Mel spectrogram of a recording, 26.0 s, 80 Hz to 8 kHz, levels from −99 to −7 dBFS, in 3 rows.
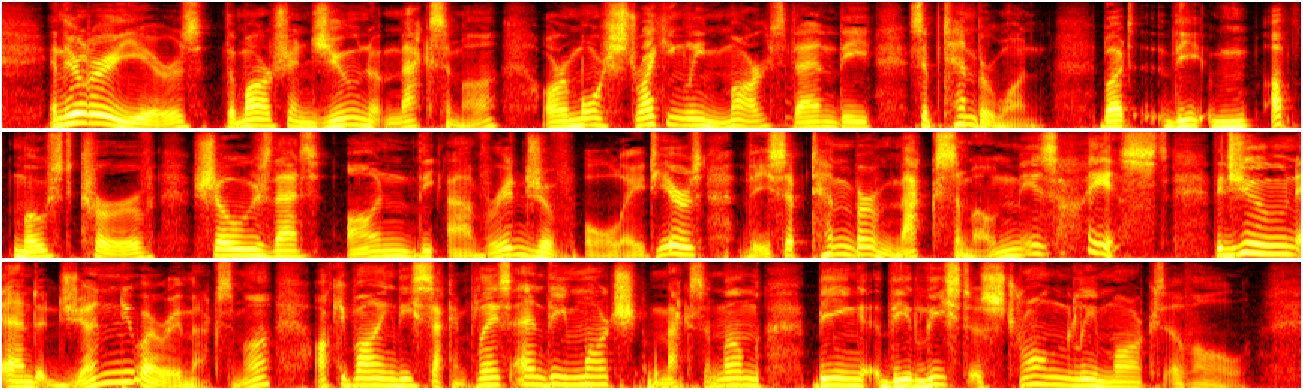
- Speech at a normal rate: No, slow, 130 wpm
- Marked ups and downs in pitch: Yes, wide, 5.8 semitones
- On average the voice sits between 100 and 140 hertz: Yes, low, 135 Hz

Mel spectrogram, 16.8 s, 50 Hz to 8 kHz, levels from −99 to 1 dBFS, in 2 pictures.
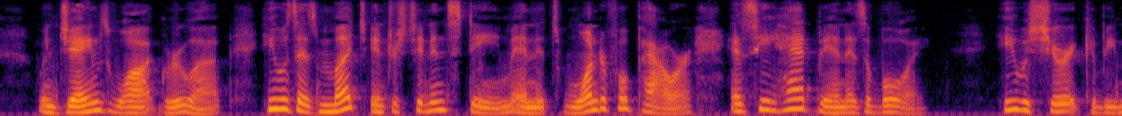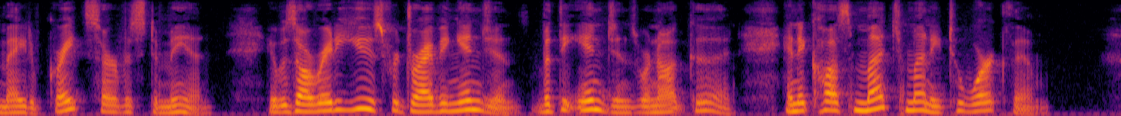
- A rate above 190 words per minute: Yes, average, 200 wpm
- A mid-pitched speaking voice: Yes, medium, 175 Hz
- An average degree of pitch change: No, wide, 5.9 semitones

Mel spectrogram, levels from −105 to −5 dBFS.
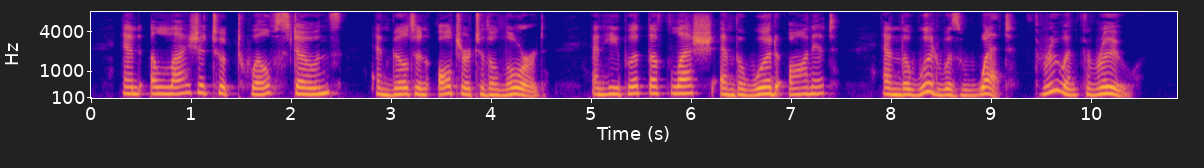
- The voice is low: No, high, 220 Hz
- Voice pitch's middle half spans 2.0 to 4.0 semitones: Yes, average, 3.1 semitones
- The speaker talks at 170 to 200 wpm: Yes, average, 180 wpm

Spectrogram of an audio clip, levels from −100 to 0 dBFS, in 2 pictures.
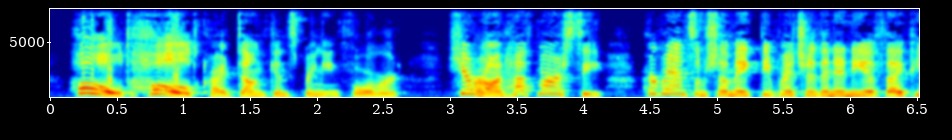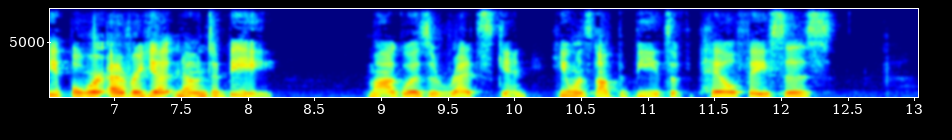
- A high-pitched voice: Yes, very high, 270 Hz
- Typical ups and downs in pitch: No, wide, 7.1 semitones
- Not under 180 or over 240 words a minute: Yes, average, 185 wpm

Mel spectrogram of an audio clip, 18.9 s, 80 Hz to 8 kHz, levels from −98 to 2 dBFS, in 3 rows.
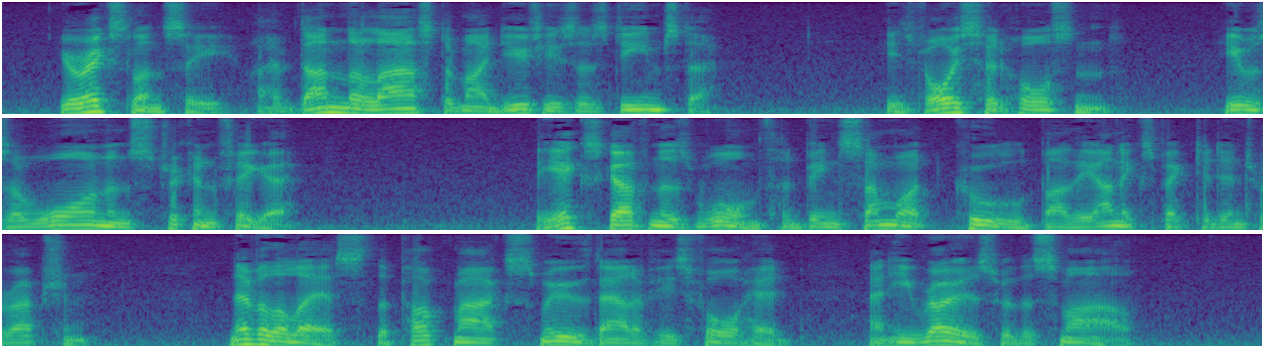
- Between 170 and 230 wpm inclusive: No, average, 160 wpm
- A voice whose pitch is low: Yes, very low, 95 Hz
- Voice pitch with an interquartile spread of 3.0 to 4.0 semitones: No, average, 4.7 semitones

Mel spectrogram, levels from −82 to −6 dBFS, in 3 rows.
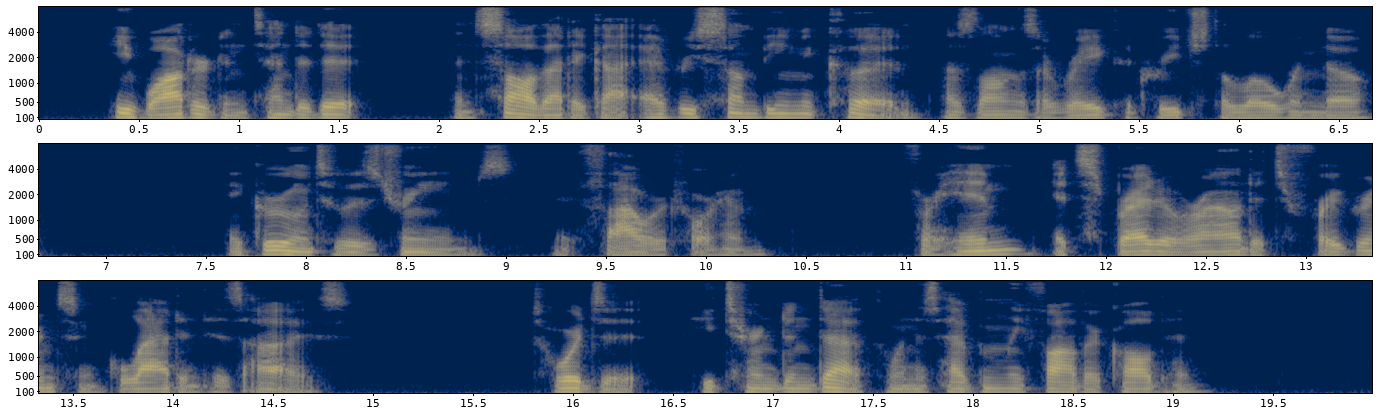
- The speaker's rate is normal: Yes, average, 170 wpm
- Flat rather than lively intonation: Yes, narrow, 2.1 semitones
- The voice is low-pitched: Yes, very low, 85 Hz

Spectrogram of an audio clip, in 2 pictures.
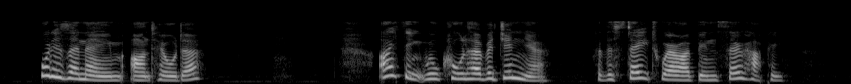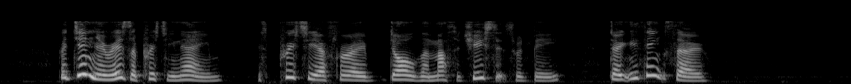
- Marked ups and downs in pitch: Yes, wide, 6.0 semitones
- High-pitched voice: Yes, high, 220 Hz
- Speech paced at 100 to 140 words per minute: Yes, slow, 135 wpm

